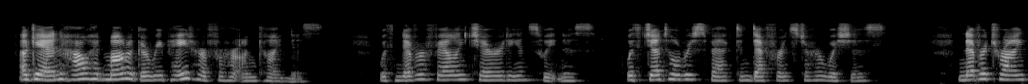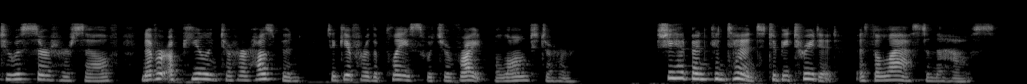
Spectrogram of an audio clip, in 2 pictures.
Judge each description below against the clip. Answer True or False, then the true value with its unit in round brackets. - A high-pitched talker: True (200 Hz)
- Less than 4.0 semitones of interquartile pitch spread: False (4.5 semitones)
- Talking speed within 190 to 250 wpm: False (165 wpm)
